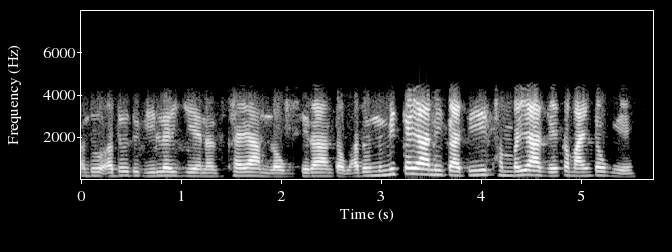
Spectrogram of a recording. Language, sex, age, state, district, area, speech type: Manipuri, female, 45-60, Manipur, Kangpokpi, urban, conversation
